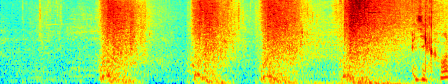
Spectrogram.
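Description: A sword swings and strikes with sharp whooshing bursts.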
